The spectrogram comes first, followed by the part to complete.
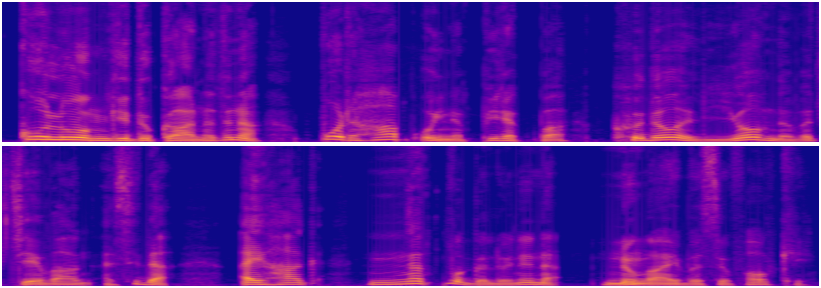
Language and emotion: Manipuri, surprised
